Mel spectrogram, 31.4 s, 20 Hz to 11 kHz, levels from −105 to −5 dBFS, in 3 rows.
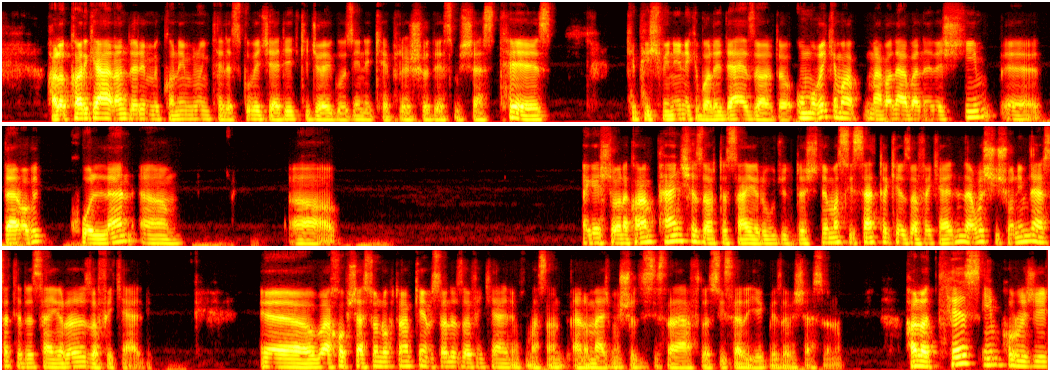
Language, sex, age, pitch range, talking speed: Persian, male, 30-49, 95-125 Hz, 150 wpm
